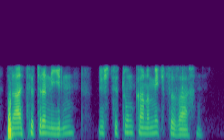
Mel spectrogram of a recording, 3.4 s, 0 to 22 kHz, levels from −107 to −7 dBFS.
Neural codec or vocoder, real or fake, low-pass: codec, 44.1 kHz, 7.8 kbps, DAC; fake; 3.6 kHz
